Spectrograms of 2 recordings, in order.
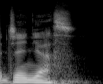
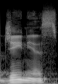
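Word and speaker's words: Jeen-yuhs: Well, at first I thought genius, but then you said yas, and that makes me think of Yas Queen. – Maybe I pronounced it wrong. – Yeah. – But like, yeah, it's the Kanye documentary. – Ah, yeah. – Genius. – Genius. – I think it's Y-U-H-S. J-E-E-N-Y-U-H-S.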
